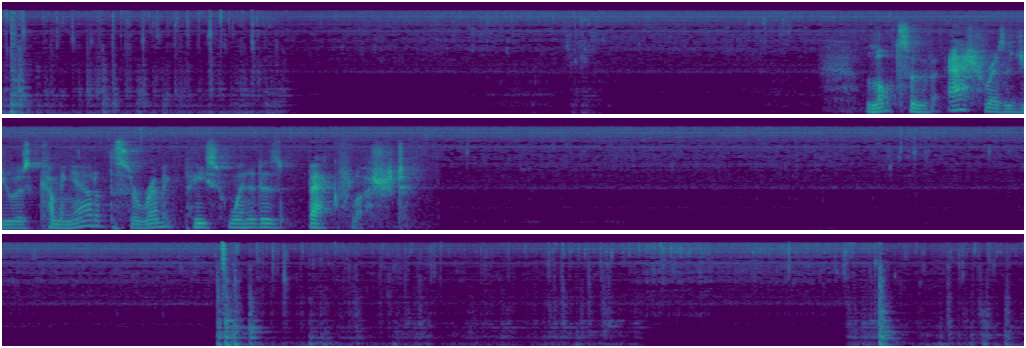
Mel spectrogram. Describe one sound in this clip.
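A metal block knocks against the bottom of a sink.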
